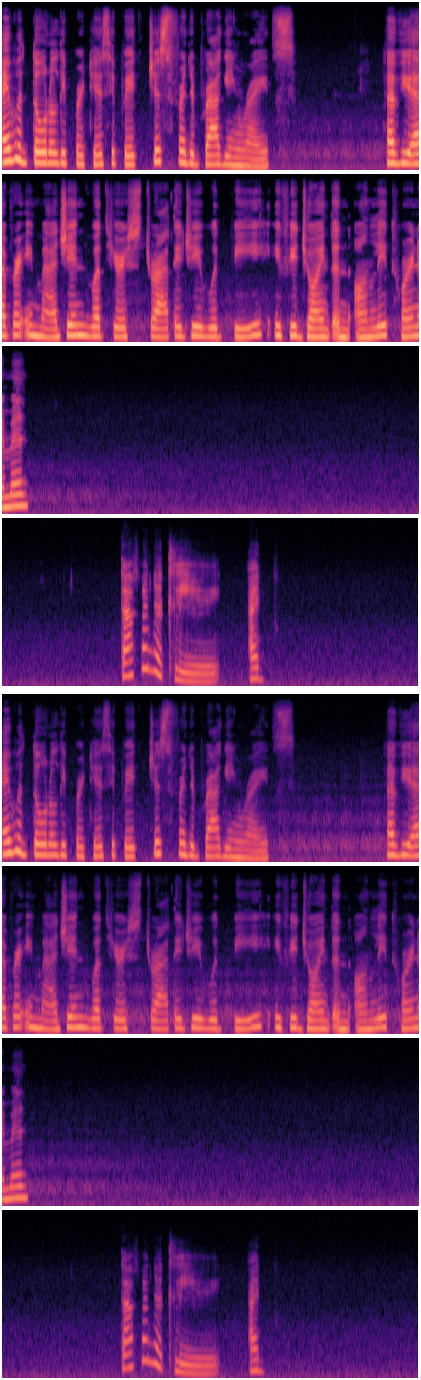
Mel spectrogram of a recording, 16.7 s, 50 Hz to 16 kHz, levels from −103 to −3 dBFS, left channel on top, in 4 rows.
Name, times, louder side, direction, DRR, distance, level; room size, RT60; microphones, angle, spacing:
voice 1, 0.0-2.9 3.9-8.6, left 6 dB, 40° left, 0.3 m, -27 dB
sound 1, 2.2-10.5, right 2 dB, 55° right, 7.4 m, -59 dB
voice 2, 13.7-14.7 15.0-15.3, left 4 dB, 80° left, 1.8 m, -34 dB
open air
head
